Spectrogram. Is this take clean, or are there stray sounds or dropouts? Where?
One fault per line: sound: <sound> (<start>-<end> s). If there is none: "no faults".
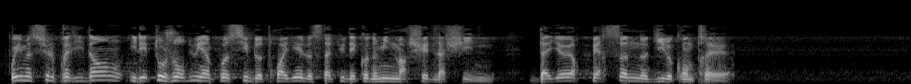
no faults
